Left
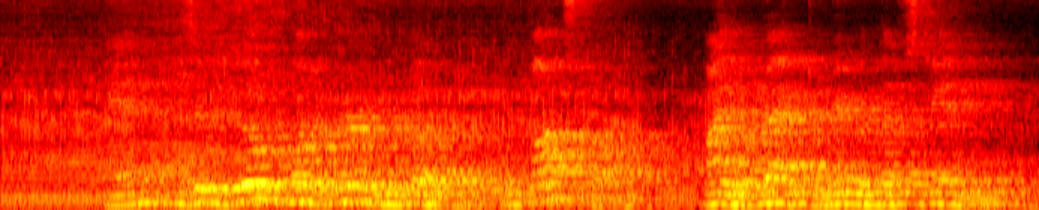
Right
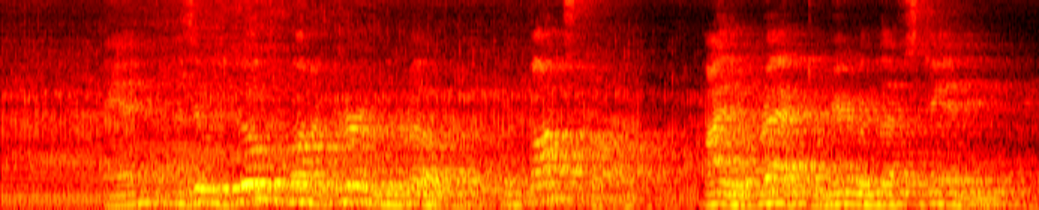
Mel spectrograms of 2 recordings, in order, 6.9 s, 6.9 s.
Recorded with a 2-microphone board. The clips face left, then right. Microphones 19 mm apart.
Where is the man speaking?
20° right (ahead or behind), 1.1 m.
